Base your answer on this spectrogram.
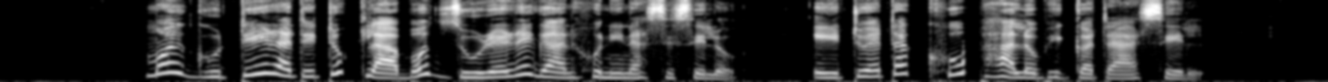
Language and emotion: Assamese, happy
